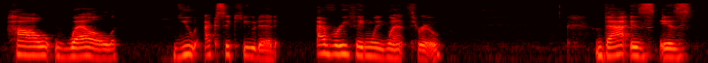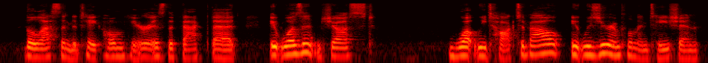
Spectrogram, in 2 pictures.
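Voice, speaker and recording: A woman's voice: lowish voice, a little slow. A woman relationship coach hosting an interview, enthusiastic and effusive, with casual swearing.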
